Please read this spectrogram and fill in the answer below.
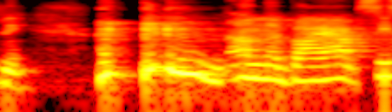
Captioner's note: clearing throat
